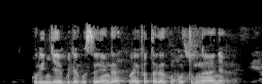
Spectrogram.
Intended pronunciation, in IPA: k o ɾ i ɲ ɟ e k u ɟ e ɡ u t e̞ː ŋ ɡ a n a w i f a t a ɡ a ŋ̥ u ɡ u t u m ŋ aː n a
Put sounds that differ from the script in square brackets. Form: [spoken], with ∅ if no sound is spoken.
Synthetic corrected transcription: k [u] ɾ i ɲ ɟ e k u ɟ [a] ɡ u [s] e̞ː ŋ ɡ a n a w i f a t a ɡ a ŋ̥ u ɡ u t u m ŋ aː [ɲ] a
